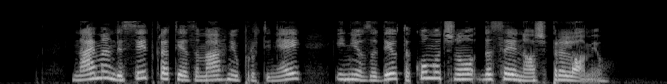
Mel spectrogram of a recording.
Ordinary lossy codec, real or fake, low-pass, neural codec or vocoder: AAC, 24 kbps; real; 19.8 kHz; none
